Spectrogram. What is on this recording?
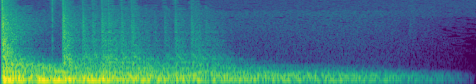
Dropping Drumstick On Skin
drop, drum, percussion, stick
